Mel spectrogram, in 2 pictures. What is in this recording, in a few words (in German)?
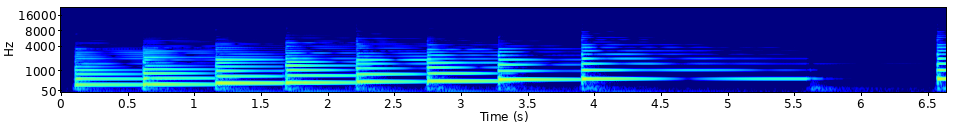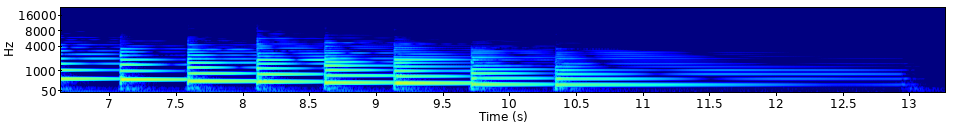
Zigeuner-Dur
